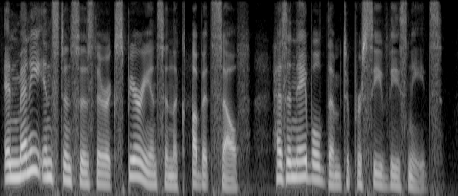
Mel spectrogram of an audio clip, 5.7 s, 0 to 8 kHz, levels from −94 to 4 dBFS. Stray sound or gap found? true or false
true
